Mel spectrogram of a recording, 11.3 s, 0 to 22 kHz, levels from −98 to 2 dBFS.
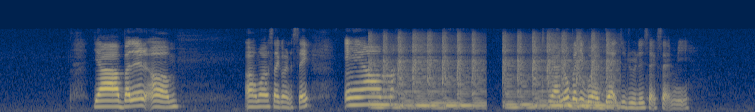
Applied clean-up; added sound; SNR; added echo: none; Electric guitar; 3 dB; none.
